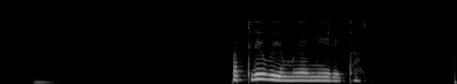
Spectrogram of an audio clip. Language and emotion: Russian, neutral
